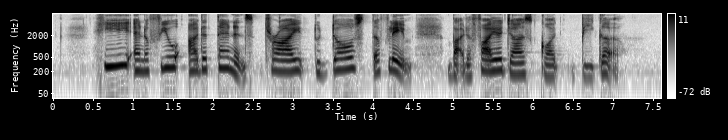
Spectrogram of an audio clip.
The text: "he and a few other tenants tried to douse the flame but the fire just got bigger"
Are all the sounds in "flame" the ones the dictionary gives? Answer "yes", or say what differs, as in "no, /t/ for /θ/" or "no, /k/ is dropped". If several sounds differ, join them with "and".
yes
